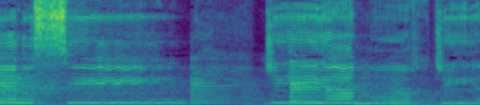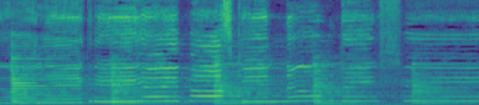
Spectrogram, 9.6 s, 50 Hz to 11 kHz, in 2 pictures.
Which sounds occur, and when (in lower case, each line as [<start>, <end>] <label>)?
[0.00, 1.78] female singing
[0.00, 9.55] music
[1.91, 2.47] breathing
[2.60, 4.18] female singing
[4.32, 9.55] female singing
